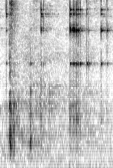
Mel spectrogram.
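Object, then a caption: Glass mason jar. A light blue glass mason jar set on a frame is tapped, giving clear, glassy clinks with a bright ring that dies away quickly. The taps come in two small groups, the later ones brighter and ringing with high overtones.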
